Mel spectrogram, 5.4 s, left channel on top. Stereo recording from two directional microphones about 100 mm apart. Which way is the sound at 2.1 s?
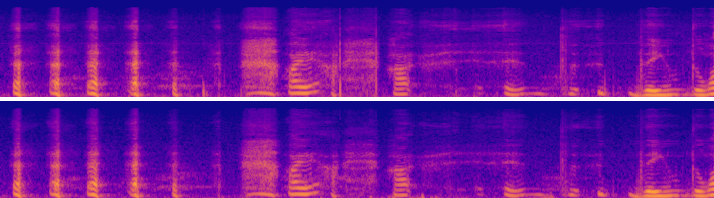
10° right (ahead or behind).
